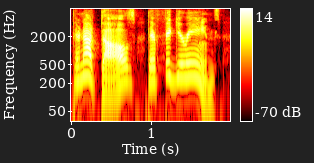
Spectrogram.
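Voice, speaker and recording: A man's voice: high voice, big pitch swings, unhurried, bright, forceful tone, clean tone, dry recording, clean studio sound, pitched above the performer's own voice, heavily acted. A man doing a frightened young boy. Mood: anxious.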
